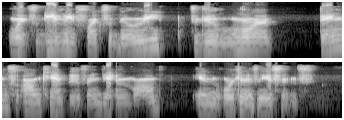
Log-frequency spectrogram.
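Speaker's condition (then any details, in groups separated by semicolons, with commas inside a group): Spinal muscular atrophy; severe symptoms after first injection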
